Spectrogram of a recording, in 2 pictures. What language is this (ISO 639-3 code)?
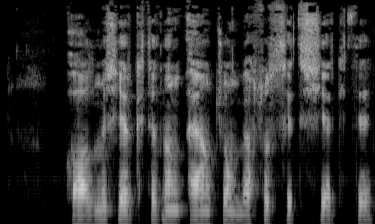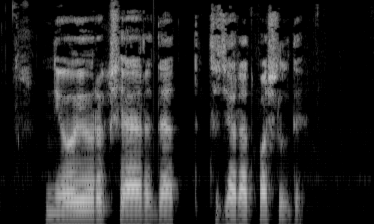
uig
